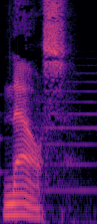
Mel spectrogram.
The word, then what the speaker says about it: Knauss: Army Staff Sergeant Ryan Knauss. I think it's a silent K, K N A U S S.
